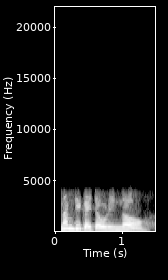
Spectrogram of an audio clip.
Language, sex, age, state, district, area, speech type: Manipuri, female, 30-45, Manipur, Chandel, rural, conversation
